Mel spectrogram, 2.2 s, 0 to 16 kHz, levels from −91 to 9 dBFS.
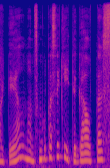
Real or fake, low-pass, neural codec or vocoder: fake; 14.4 kHz; codec, 44.1 kHz, 3.4 kbps, Pupu-Codec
